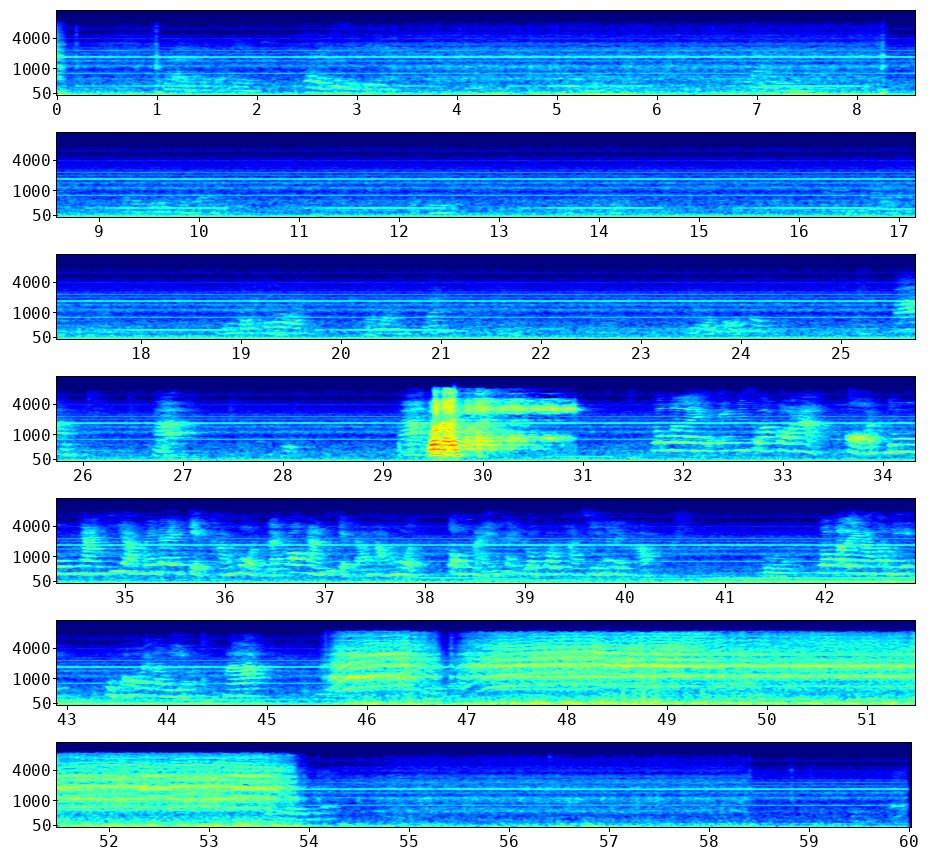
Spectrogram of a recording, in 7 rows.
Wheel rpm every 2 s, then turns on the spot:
20, 20, 20, 20, 0, 0, 0, 0, 0, 0, 0, 0, 0, 0, 0, 0, 0, 0, 0, 0, 0, 0, 10, 90, 160, 160, 140, 20, 20, 10.
0-8 54-58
